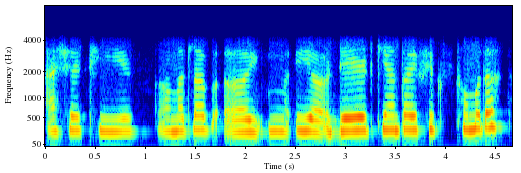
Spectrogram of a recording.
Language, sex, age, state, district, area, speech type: Kashmiri, female, 18-30, Jammu and Kashmir, Pulwama, rural, conversation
